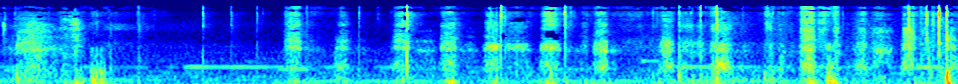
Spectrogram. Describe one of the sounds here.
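A small dog chews and nibbles on a rubber ball.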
